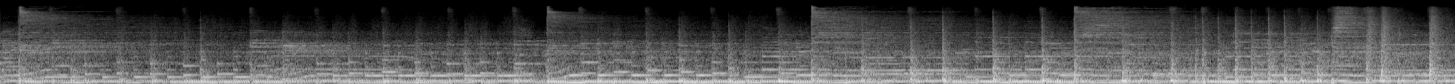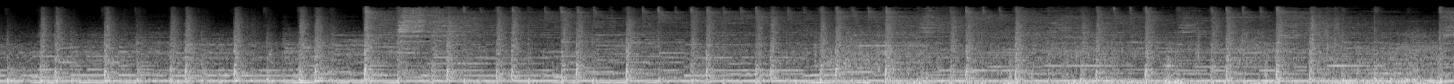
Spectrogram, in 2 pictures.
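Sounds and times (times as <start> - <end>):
band music: 0.0 - 29.0
bass line: 21.5 - 29.0.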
